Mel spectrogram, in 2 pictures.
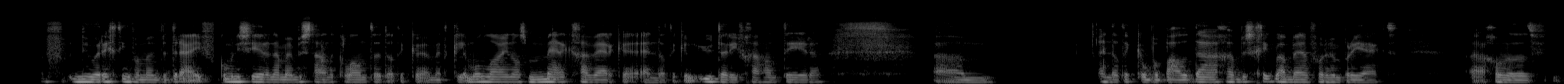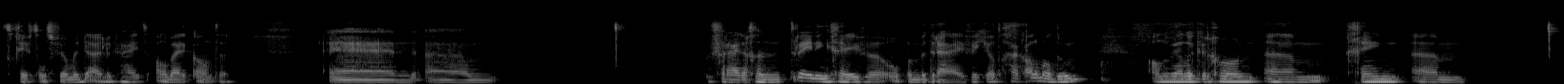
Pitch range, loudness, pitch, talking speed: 105-125 Hz, -40 LUFS, 115 Hz, 140 wpm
